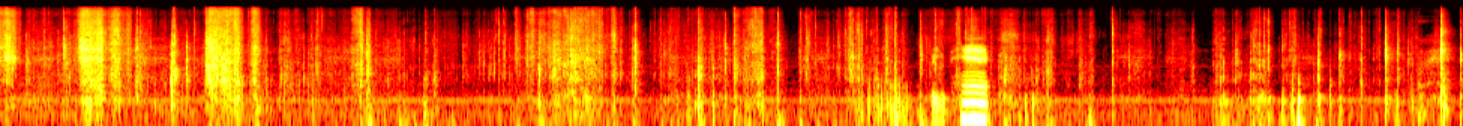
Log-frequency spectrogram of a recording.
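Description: Paper wrappers crinkle and rustle in someone's hands.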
